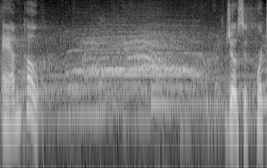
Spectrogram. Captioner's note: audience cheers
